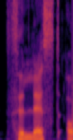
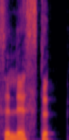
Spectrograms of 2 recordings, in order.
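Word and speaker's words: Céleste: Das wird Celeste ausgesprochen und nicht Celeste, wie ich.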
